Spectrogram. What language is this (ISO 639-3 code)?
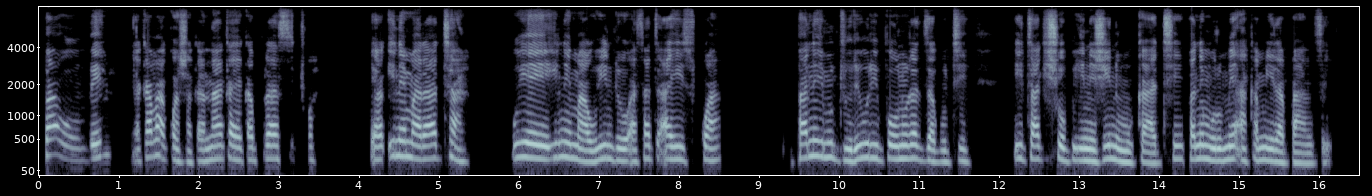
sna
